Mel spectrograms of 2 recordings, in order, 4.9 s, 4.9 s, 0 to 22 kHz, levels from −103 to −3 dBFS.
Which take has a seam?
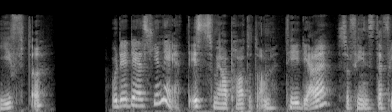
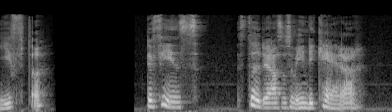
first; 1 cut; at 1.3 s

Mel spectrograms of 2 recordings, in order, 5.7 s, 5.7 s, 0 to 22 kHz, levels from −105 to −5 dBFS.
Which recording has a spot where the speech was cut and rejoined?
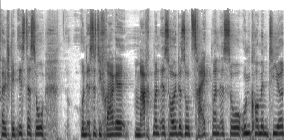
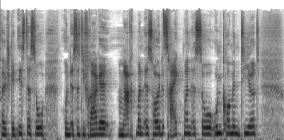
second; 2 cuts; at 1.2 s, 3.2 s

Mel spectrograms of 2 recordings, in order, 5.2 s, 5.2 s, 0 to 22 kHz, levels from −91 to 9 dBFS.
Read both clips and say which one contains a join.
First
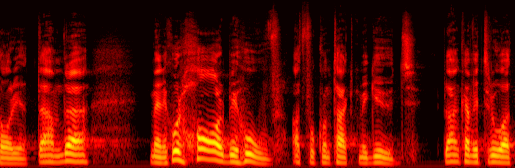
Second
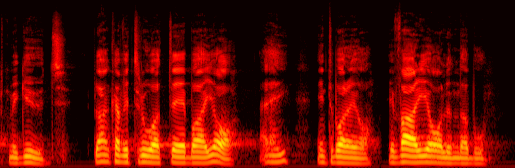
second; 1 cut; at 3.8 s

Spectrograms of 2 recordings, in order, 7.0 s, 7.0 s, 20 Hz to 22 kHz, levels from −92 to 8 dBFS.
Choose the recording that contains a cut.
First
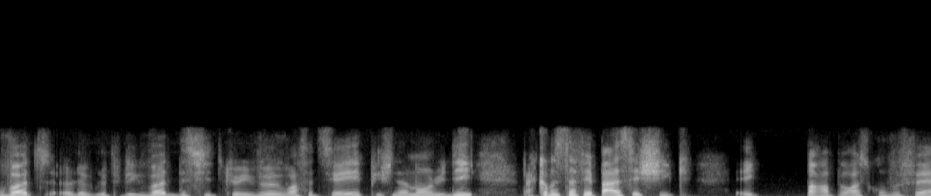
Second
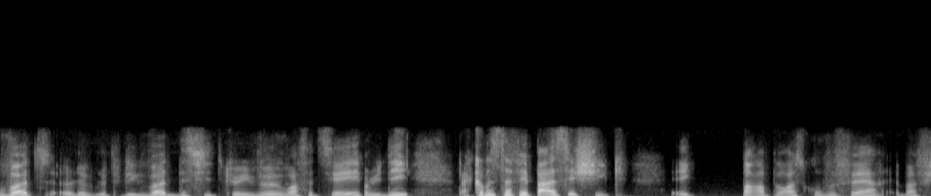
second; 1 cut; at 2.7 s

